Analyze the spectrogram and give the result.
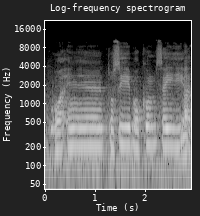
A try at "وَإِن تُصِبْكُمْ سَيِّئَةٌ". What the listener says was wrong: ما فيها بعد الصاد باء ساكن تصيبكم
